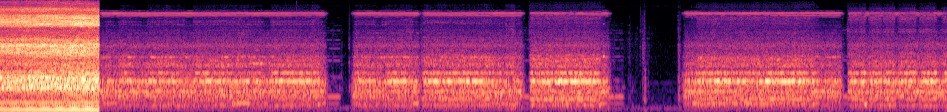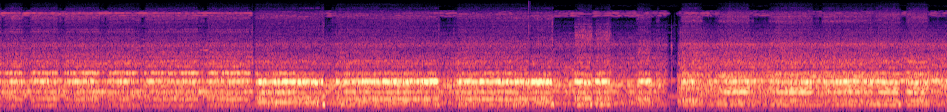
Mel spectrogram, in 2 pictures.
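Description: A metal lathe whirs steadily as it cuts metal.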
